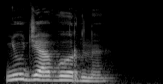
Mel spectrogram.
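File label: "нюдза вӧрны", Komi, female; audio dict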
